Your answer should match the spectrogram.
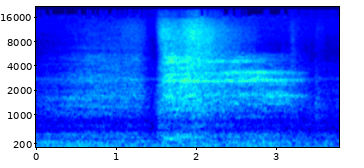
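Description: A single deep breath drawn in through the nose during a yoga session, first a quiet hiss and then a louder rushing inhale that fades out, with no talk.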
